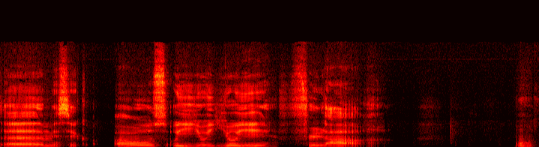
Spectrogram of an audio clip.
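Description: A man's voice: mid-range voice, creaky. A man casually commenting on his own gameplay as a let's play host, chatty and rambling with many fillers, eager and grateful toward his viewers.

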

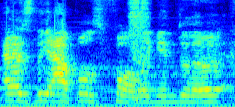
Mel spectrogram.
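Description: A player in a tabletop game, playful and jokey, given to loud cheering bursts. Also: mid-range voice, flat delivery, moderate pace, over music. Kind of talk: casual tabletop game chat.

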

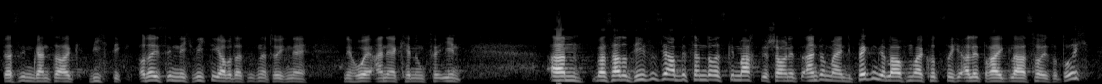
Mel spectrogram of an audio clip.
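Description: A man's voice: fairly high pitch, fast talker. Middle-aged man explaining koi on a tour. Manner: explanatory, pointing viewers to fish. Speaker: koi dealer giving a farm tour. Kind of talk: walking tour commentary. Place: greenhouse koi ponds, indoors. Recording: slightly dull lo-fi sound.

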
